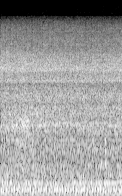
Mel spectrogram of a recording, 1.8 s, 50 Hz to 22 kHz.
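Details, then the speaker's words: 2019 Hyundai Tucson 1.6T GDI idling: uneven, stumbling, pulsing engine and heavy vibration with audible muffler, after a loud poof while driving; new spark plugs didn't help; no check-engine light and no misfire counts recorded. "Yep, this vehicle is running really rough."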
